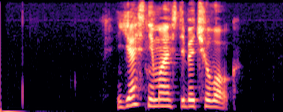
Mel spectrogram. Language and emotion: Russian, positive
